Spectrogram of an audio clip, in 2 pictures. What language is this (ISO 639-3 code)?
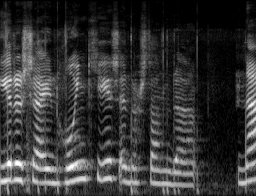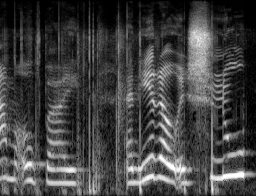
nld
